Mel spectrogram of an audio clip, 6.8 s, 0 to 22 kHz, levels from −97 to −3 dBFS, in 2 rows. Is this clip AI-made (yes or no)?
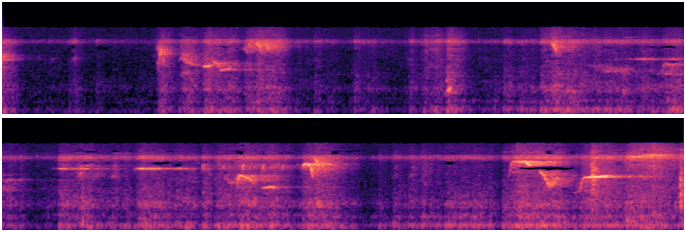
no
